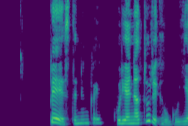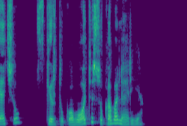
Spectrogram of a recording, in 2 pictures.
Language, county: Lithuanian, Kaunas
